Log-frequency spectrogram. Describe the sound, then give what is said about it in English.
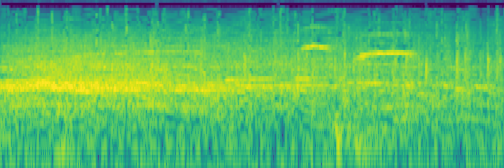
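A crowd at a live concert in Manchester applauds the support band steadily, a dense wash of clapping with some cheers and whistles rising above it, sustained throughout without pause. “Can you do me a big favor and give a big applause for the support band here tonight?”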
